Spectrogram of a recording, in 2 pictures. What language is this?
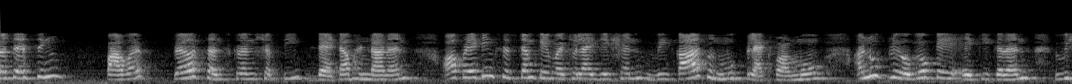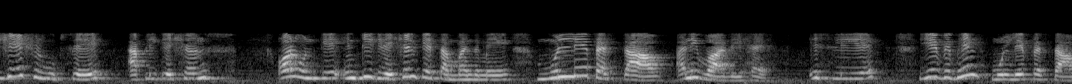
Hindi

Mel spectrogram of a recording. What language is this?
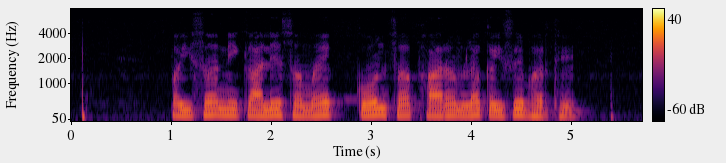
Chhattisgarhi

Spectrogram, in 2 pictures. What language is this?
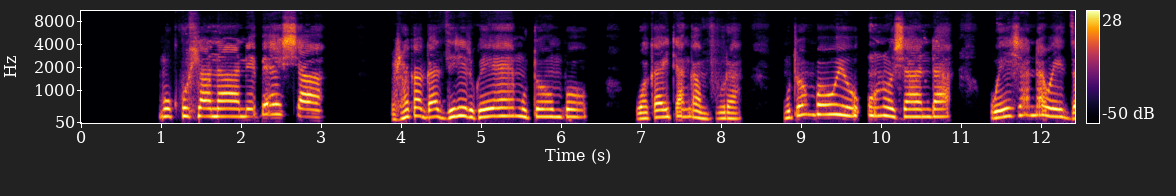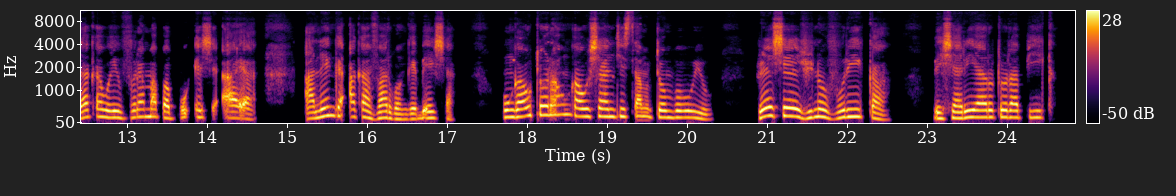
Ndau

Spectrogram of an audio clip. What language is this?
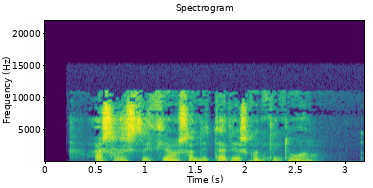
Galician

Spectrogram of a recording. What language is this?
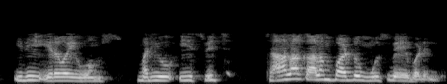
Telugu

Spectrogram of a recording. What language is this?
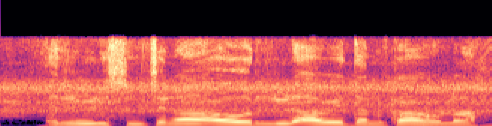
Bhojpuri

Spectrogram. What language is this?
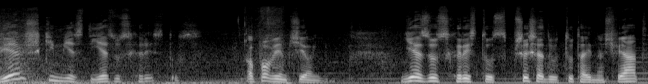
Polish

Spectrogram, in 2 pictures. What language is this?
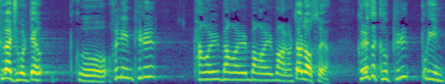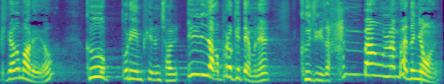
Korean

